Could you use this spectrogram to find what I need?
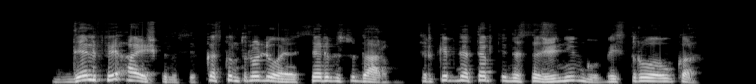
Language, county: Lithuanian, Kaunas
